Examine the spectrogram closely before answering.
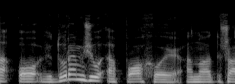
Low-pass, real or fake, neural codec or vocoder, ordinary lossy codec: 14.4 kHz; real; none; MP3, 48 kbps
